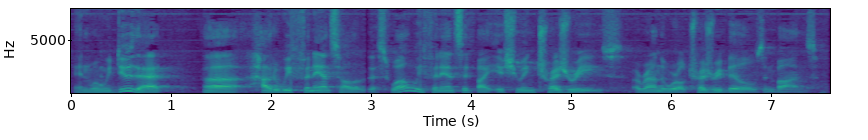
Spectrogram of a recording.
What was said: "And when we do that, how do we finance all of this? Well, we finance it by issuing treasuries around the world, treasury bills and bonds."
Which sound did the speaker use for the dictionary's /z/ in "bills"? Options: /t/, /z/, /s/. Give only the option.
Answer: /z/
